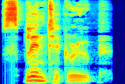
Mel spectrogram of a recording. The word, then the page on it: splinter group: British English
